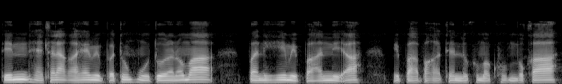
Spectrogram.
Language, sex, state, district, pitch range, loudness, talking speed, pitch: Mizo, male, Mizoram, Aizawl, 95-105 Hz, -19 LUFS, 255 wpm, 100 Hz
